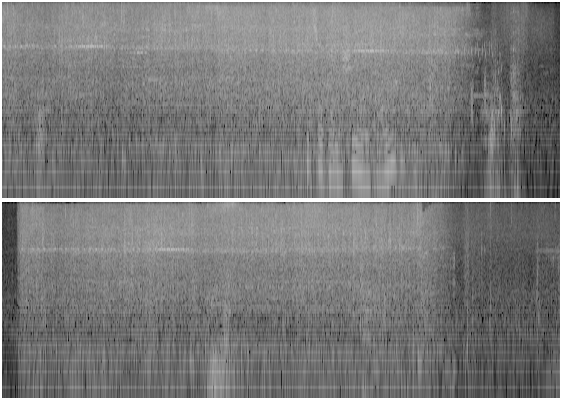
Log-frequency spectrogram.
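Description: Tall dry grass rustles.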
